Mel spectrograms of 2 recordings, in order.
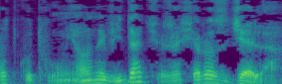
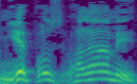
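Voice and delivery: much higher, Nie stressed; higher shouted veto; 13 semitones higher, 5 dB louder than usual. A narrator's reading. The narrator echoes the veto, much higher. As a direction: mimic the crowd's veto. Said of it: "ci krzyczą".

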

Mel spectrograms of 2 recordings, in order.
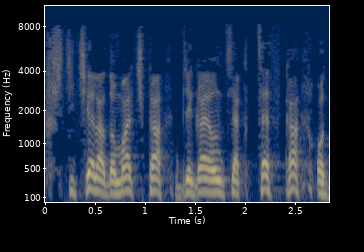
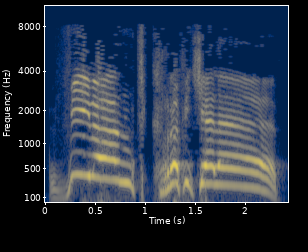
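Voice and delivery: much higher, loud, slow cheer; crowd cheer; 9 semitones higher, 7 dB louder, slower than usual. A narrator's reading. The gentry answer the sprinkler, a loud high cheer. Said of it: "Szlachta odpowiedziała".

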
